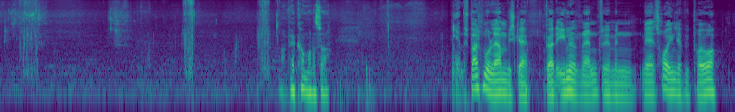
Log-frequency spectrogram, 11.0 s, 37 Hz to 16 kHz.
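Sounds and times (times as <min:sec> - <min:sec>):
person gulping and slurping a glass of wine: 0:00.2 - 0:00.7, 0:02.0 - 0:04.2
speech: 0:04.4 - 0:05.1, 0:07.0 - 0:10.8.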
